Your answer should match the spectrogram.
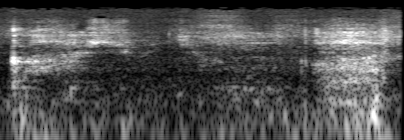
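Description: Soft whispering, breathy and unvoiced, in two short stretches: one at the start and another building up near the end.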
